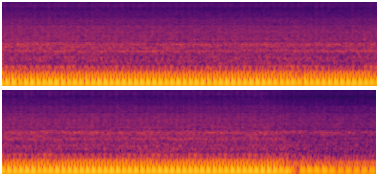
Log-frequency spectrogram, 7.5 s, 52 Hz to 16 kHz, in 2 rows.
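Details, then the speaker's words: Honda Vario 125 ESP scooter after clearing dust from the clutch bell with a compressor, fixing take-off judder: even, regular idle putter about three beats a second, no rattle or judder; normal idle, running normally again. "Hai mantep suaranya jadi normal kembali ya"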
